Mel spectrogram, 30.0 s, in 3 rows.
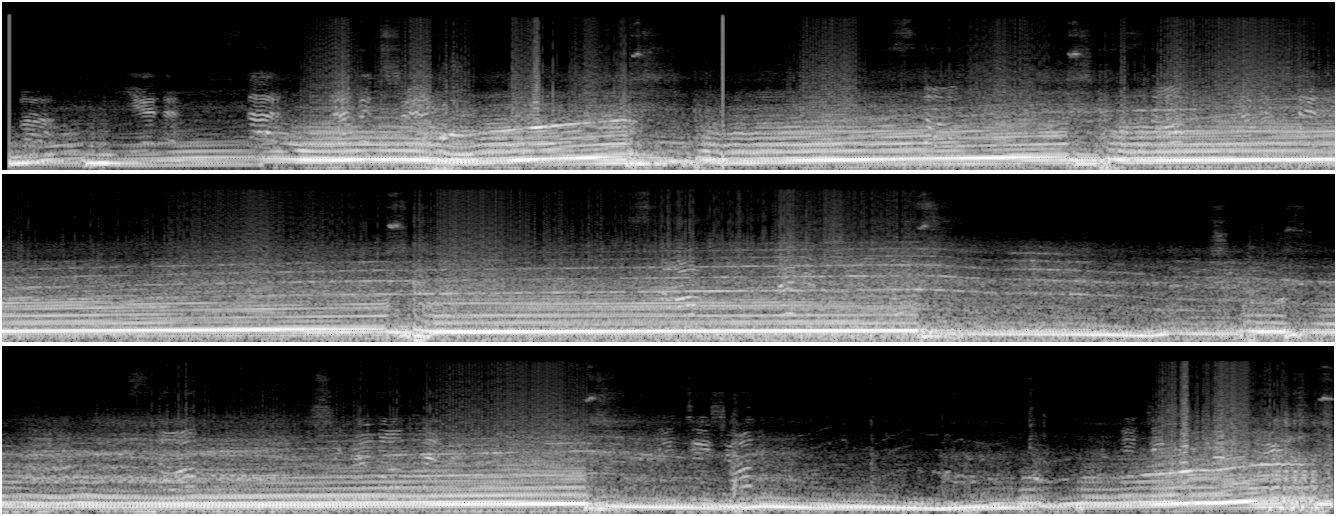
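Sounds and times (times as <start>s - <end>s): car engine accelerating through gears: 0.1s - 29.9s.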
